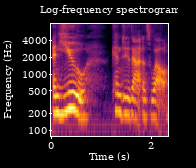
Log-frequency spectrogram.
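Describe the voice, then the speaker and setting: A woman with an American accent talks at a fairly slow pace, her medium-pitched voice showing vocal fry. Her pitch varies in an ordinary way. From United States. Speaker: musician and Facebook group host. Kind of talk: personal reflective talk. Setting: online live video.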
